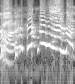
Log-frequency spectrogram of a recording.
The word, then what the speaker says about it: Myra: So Myra! Mira! Myra! That's how you say it!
